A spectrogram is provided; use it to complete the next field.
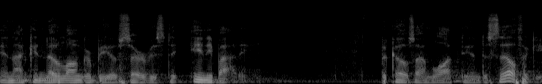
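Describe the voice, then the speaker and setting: A man talks at a fairly quick pace in a very deep, low pitch, somewhat breathy. Long pauses come often. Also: fairly even intonation. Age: 70s. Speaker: recovery mentor and speaker. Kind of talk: talk to a live audience.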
